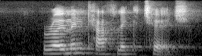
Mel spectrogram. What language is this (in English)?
English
